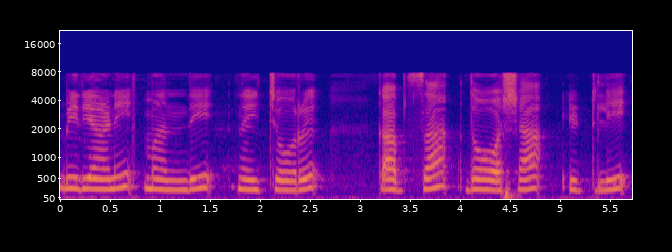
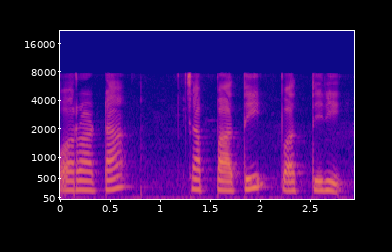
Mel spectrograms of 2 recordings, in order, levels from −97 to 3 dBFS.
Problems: none marked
